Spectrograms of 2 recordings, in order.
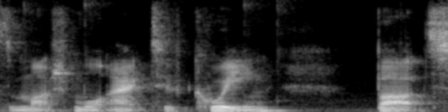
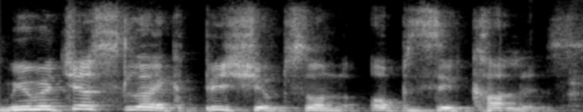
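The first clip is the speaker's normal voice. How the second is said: put-on Russian accent, pitched up; 8 semitones higher, 4 dB louder than usual. Quoting how he explained his divorce, in a Russian accent. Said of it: "I'll try to do a Russian accent".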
